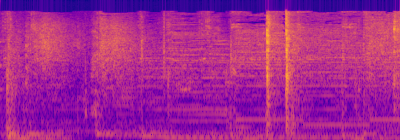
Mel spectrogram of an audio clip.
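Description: Background music, with a sharp double click about a second and a half in as a metal latch on the art-set carry case is snapped open.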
